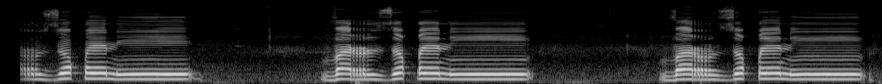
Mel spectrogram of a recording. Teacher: را ساکنہ کو پر کرے اور قلقلہ سے بچا کے رکھے، قاف ساکنہ کو قلقلہ کرے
